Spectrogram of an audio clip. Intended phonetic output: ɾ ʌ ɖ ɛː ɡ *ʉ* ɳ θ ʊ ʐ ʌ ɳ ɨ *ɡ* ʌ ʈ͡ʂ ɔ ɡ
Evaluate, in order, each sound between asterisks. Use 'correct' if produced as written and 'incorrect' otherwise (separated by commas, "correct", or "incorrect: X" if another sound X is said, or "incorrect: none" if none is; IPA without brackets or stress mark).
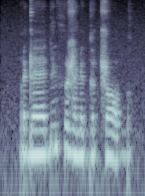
incorrect: ɨ, correct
